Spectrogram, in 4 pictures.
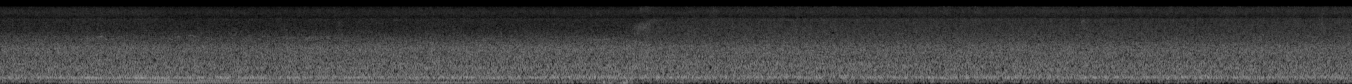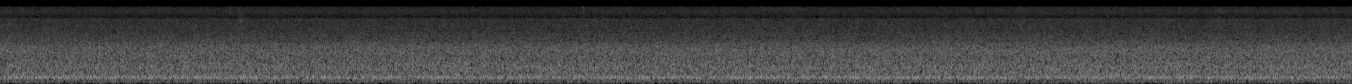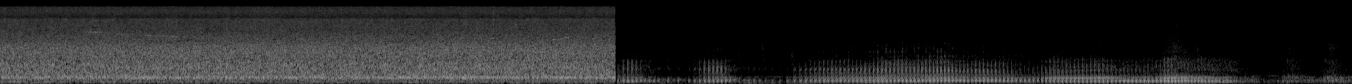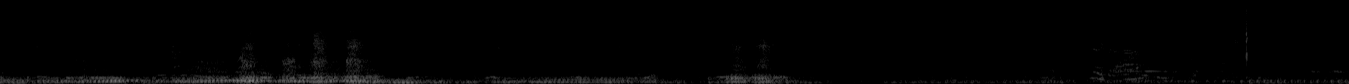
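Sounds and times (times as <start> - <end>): steady rain on pavement: 0.0 - 33.2.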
